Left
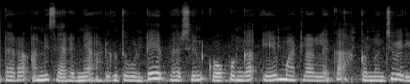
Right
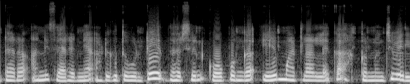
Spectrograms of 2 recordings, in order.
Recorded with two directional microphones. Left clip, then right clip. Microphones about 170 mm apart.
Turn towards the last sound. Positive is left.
turn(degrees=-30)  # may be behind; listen again after turning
